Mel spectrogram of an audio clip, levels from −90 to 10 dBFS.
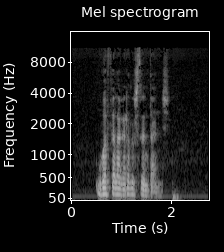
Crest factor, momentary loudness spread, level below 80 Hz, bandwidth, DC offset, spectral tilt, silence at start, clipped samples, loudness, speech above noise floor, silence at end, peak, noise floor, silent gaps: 22 dB; 15 LU; -50 dBFS; 11.5 kHz; under 0.1%; -5.5 dB/octave; 0.5 s; under 0.1%; -26 LUFS; 36 dB; 0.6 s; -6 dBFS; -61 dBFS; none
